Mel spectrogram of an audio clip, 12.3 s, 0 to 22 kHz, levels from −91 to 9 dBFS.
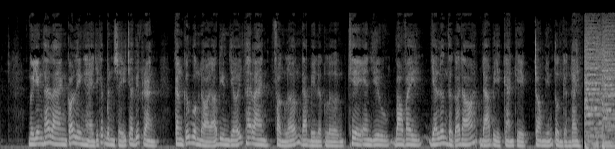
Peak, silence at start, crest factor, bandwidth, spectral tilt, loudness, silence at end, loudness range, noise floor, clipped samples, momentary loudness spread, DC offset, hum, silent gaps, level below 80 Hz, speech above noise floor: -12 dBFS; 0.1 s; 16 dB; 15.5 kHz; -5.5 dB/octave; -28 LUFS; 0 s; 1 LU; -51 dBFS; under 0.1%; 4 LU; under 0.1%; none; none; -48 dBFS; 23 dB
